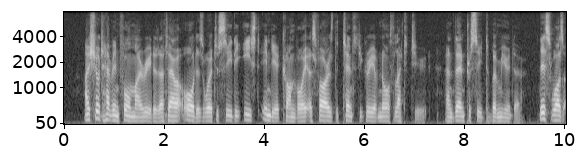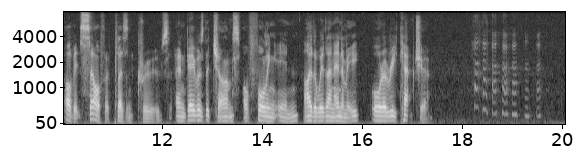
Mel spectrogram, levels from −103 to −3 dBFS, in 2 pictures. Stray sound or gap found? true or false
true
